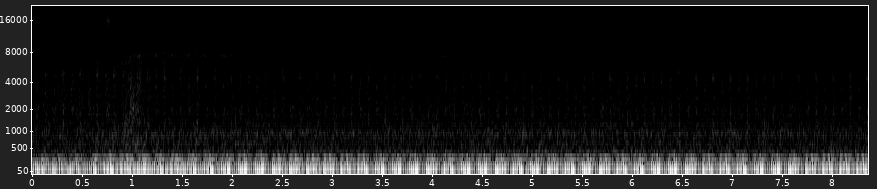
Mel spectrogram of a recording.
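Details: BMW 750Li N63 after fuel injector and high-pressure fuel pump replacement: steady idle with a rhythmic uneven pulse and a light tick, consistent with a misfire; owner wonders if it is the timing chain, unconfirmed.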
